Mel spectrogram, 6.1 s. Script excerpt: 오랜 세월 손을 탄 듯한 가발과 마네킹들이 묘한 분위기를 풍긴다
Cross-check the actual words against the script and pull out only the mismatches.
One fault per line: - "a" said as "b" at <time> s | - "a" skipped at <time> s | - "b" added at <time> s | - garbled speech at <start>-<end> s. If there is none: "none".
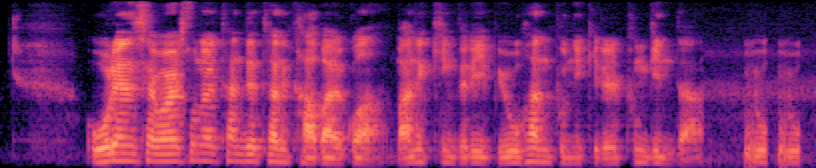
none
